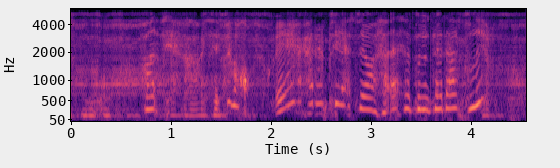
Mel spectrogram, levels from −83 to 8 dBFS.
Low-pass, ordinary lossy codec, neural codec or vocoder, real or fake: 5.4 kHz; none; autoencoder, 44.1 kHz, a latent of 192 numbers a frame, MeloTTS; fake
